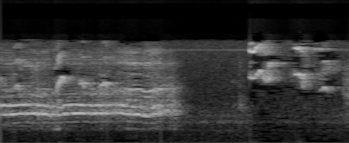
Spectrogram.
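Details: Made-up song from a pet Eclectus parrot: a sustained, buzzy harmonic warble for almost two seconds, a silence, then a few higher squeaky notes.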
